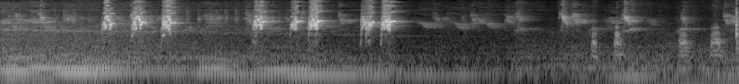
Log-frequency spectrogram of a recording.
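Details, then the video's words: Black-winged myna, young male, singing to tutor and calm stressed mynas: loud sharp whistled chips in spaced pairs and triplets, then softer scattered notes, with a low hum in the background. "Jalak Kebo Jantan Muda Gacor PAs Buat Masteran dan terapi Burung Jalak Stres"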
